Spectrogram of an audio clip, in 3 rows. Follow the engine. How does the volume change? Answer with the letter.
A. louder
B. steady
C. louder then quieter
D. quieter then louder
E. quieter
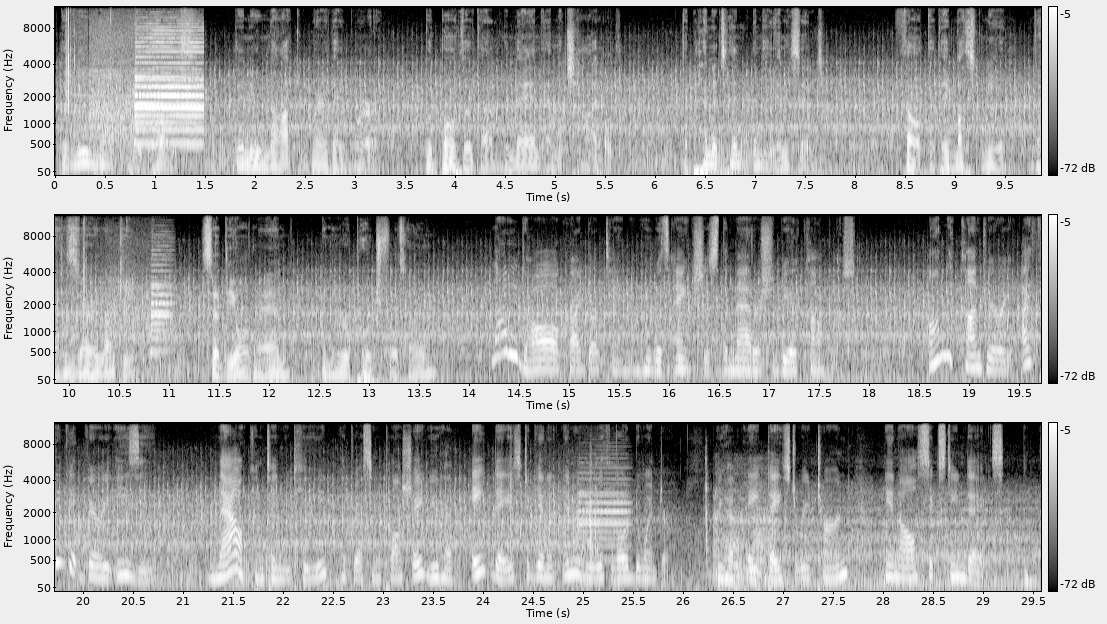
B.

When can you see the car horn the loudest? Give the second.
1 s.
